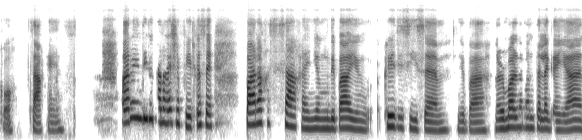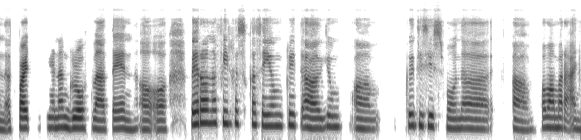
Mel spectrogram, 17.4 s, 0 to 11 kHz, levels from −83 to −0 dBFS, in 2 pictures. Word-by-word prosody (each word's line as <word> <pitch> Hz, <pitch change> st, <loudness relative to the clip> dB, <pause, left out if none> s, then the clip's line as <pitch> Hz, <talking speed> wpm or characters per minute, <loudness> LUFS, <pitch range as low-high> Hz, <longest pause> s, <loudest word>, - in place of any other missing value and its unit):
ko, -, -, -5 dB, 0.3 s
sa'kin. 150 Hz, +2 st, -1 dB, 0.9 s
Parang 310 Hz, +7 st, +7 dB
hindi 385 Hz, 0 st, +6 dB
ko 375 Hz, -, +6 dB
talaga 300 Hz, -1 st, +5 dB
siya 295 Hz, -1 st, -1 dB
feel 220 Hz, -5 st, +2 dB
kasi 250 Hz, -1 st, +2 dB, 0.5 s
para 265 Hz, +3 st, +9 dB
kasi 290 Hz, -1 st, -12 dB
sa 235 Hz, -3 st, +5 dB
'kin 190 Hz, -1 st, -3 dB
yung 185 Hz, -1 st, -1 dB
'di 185 Hz, -, +1 dB
ba 200 Hz, 0 st, +7 dB
yung 170 Hz, -3 st, -5 dB, 0.3 s
criticism 170 Hz, -8 st, +1 dB, 0.2 s
'di 160 Hz, -, -6 dB
ba, 155 Hz, 0 st, -1 dB
normal 205 Hz, +3 st, +4 dB
naman 205 Hz, -1 st, -4 dB
talaga 185 Hz, -3 st, 0 dB
'yan 165 Hz, +1 st, +1 dB
at 175 Hz, -, -6 dB
part 200 Hz, -1 st, +5 dB, 0.3 s
'yan 205 Hz, 0 st, -4 dB
ng 210 Hz, -1 st, -1 dB
growth 195 Hz, 0 st, +1 dB
natin, 180 Hz, 0 st, -2 dB
oo. 175 Hz, 0 st, -3 dB, 0.4 s
Pero 290 Hz, +2 st, +5 dB
na-feel 290 Hz, -1 st, -3 dB
kas 280 Hz, -2 st, -5 dB
kasi 255 Hz, -3 st, -3 dB
yung 235 Hz, 0 st, -5 dB
krit 245 Hz, -1 st, -5 dB
ah, 195 Hz, -2 st, +2 dB
yung, 220 Hz, +2 st, -6 dB, 0.2 s
um, 180 Hz, -2 st, -6 dB, 0.4 s
kritisismo 235 Hz, -5 st, -4 dB
na, 185 Hz, -2 st, -4 dB, 0.4 s
ah, 170 Hz, -4 st, -4 dB, 0.2 s
pamamaraan 205 Hz, -3 st, -2 dB
195 Hz, 150 wpm, -20 LUFS, 180-235 Hz, 0.9 s, para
